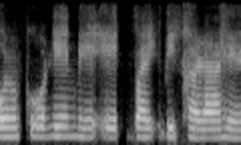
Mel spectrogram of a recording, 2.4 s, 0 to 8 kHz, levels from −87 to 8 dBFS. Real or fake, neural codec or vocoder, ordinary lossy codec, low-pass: fake; codec, 16 kHz in and 24 kHz out, 0.6 kbps, FireRedTTS-2 codec; Opus, 24 kbps; 7.2 kHz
